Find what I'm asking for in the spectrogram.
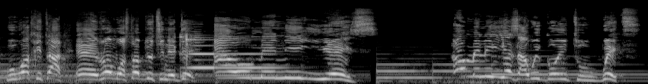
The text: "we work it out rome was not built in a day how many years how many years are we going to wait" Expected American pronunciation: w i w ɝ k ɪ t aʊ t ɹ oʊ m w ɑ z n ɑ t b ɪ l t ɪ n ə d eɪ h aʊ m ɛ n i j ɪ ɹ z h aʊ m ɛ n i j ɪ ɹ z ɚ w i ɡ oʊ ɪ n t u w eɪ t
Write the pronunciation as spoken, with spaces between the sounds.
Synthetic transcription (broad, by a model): w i w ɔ k ɪ t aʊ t ɹ oʊ m w ɑ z n ɑ t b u t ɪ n ə d eɪ h aʊ m ɛ n i j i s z h aʊ m ɛ n i j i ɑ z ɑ w i ɡ oʊ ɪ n t u w eɪ t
